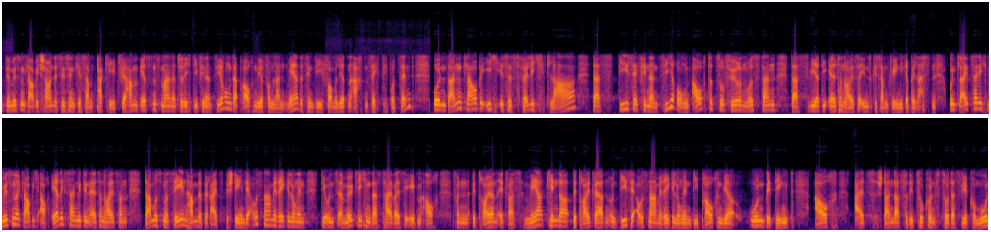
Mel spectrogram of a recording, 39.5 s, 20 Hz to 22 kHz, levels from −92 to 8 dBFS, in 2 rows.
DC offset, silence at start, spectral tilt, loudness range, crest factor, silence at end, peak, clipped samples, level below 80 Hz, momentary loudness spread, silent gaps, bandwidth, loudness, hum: under 0.1%; 0 s; -7.5 dB/octave; 2 LU; 20 dB; 0 s; -2 dBFS; under 0.1%; -68 dBFS; 7 LU; none; 7.6 kHz; -21 LUFS; none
